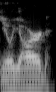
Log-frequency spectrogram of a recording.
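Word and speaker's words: Gaillard: that said I think Lamont gilyard and that's the correct pronunciation was named despite how spell is a good leader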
